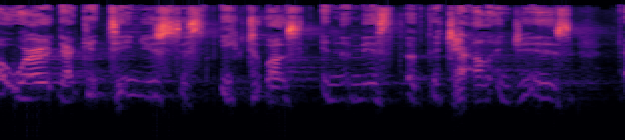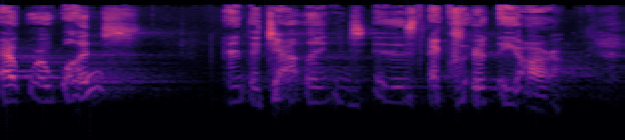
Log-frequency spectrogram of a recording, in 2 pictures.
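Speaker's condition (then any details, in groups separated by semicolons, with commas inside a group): Dysphonia; lost ability to sing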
